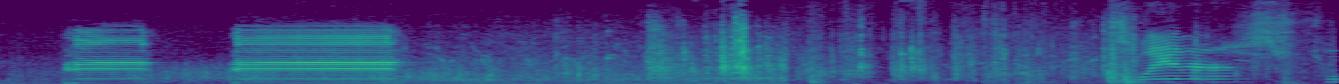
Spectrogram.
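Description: Car horn honked twice, on one steady pitch: a short toot, then a longer one of about a second.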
